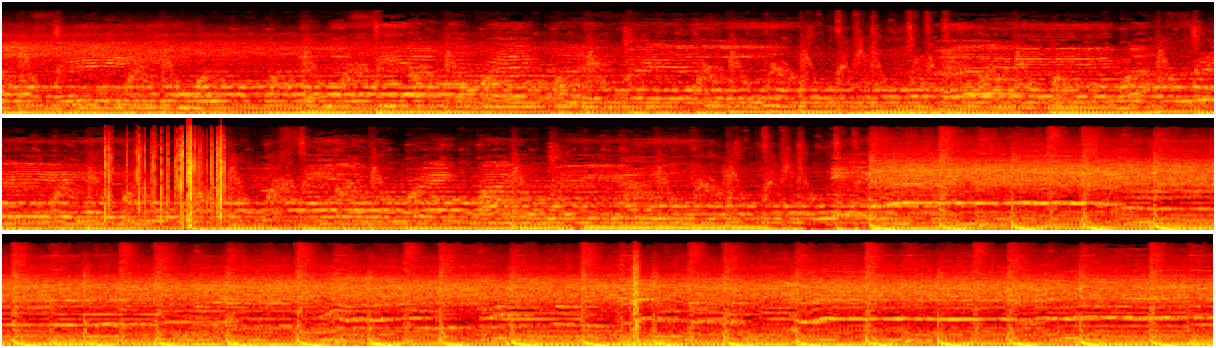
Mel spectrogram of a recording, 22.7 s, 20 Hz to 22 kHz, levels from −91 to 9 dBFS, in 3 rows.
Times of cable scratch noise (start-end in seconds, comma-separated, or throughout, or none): 8.19-9.01, 18.92-19.14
